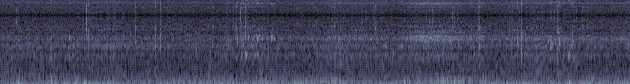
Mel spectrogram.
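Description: Faint sloshing and lapping of sea water against a GoPro camera housing held at the waterline, with a light knock about a second in.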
